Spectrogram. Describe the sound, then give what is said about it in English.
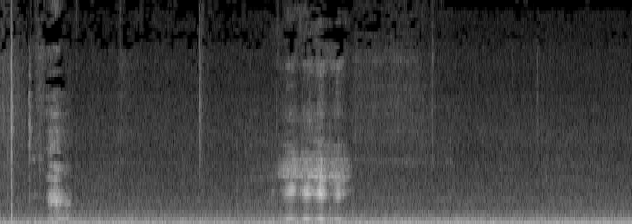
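A person's voice imitates a goat's bleat in a short, quavering burst, with a briefer vocal sound just before it, over a steady low rumble of background noise. “There I go with the goat noises. That's some goat noises.”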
